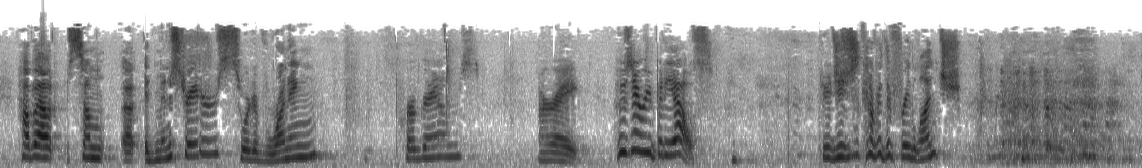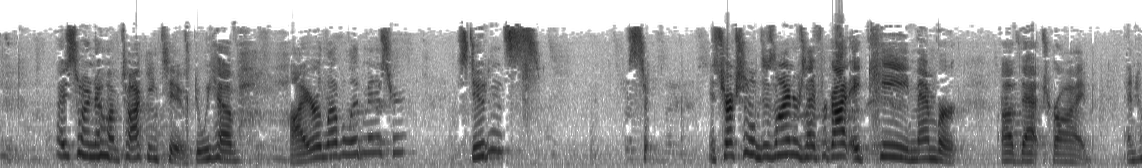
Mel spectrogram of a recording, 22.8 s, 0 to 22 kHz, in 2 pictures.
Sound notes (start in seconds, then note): 9.6 participants laughing; 17.3 speaking faintly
